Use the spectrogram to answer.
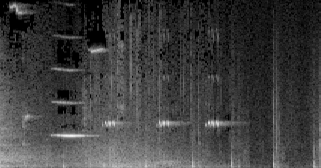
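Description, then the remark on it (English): The door to the GZM studios opens, with sharp latch clicks and thuds and a thin squeaky creak, followed by a few scattered knocks and steps. No one speaks. “Opening the door to the GZM studios now, get ready for our usual burst of activity.”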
